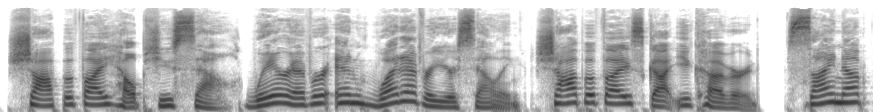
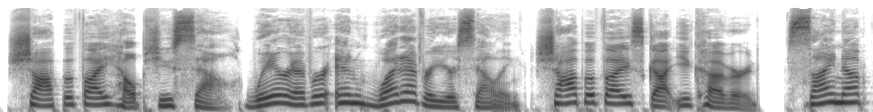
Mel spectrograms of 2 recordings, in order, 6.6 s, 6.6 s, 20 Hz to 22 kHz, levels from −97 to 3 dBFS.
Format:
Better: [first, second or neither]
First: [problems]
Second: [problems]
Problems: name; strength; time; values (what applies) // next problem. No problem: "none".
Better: neither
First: none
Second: none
